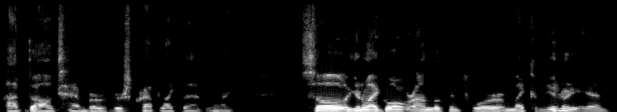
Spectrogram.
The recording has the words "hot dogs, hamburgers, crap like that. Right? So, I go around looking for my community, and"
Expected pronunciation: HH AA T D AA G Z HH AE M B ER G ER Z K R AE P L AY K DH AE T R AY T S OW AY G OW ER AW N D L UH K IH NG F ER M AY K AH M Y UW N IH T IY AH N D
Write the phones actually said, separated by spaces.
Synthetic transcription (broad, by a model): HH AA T D AA G Z HH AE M B ER G ER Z K R AE P L AY K DH AE T W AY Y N OW AY G OW ER AW N D L UH K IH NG F ER M AY K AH M Y UW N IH T IY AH N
